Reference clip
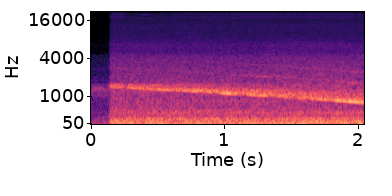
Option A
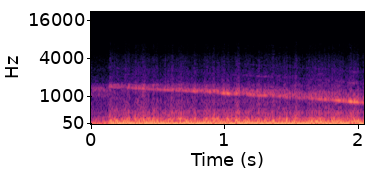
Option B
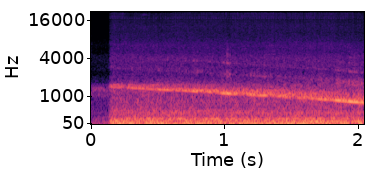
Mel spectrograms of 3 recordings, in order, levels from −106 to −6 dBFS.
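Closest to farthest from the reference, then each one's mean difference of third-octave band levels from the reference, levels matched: B, A; 2.0, 8.0 decibels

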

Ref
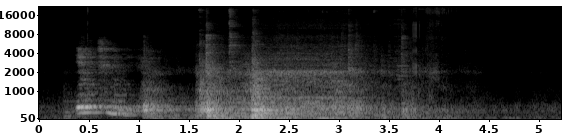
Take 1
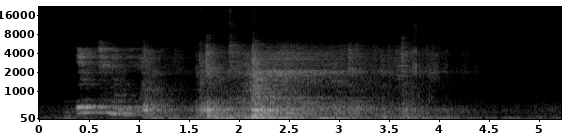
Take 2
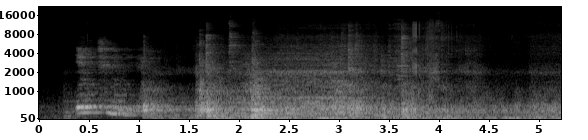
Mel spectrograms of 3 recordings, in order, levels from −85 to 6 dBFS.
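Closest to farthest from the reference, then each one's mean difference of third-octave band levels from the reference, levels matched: 1, 2; 4.0, 5.0 decibels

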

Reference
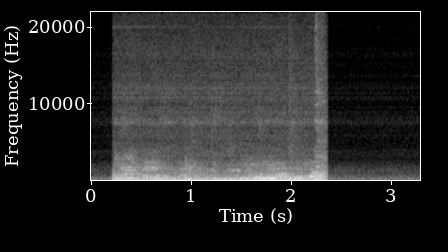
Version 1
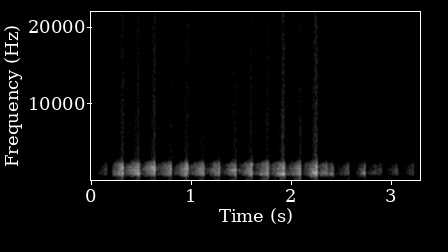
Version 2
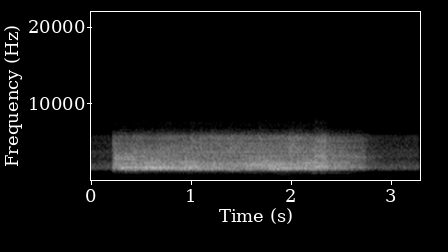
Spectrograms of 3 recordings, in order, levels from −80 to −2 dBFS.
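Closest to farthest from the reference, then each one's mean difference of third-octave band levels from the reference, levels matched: 1, 2; 15.0, 24.5 decibels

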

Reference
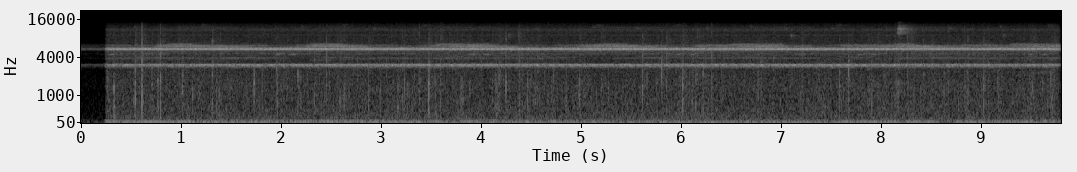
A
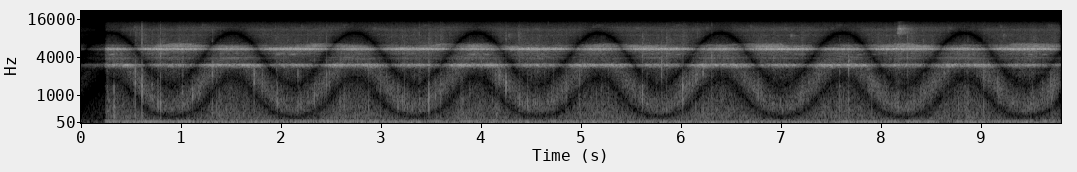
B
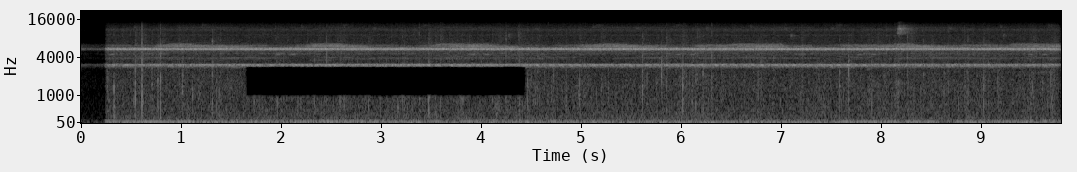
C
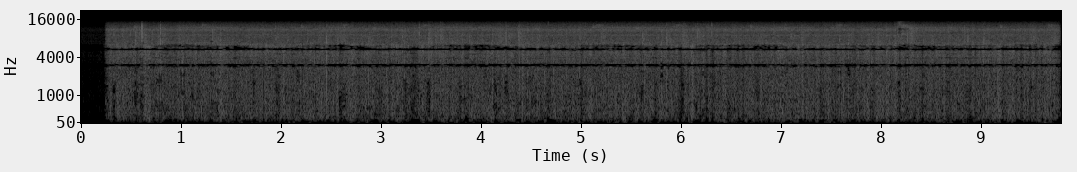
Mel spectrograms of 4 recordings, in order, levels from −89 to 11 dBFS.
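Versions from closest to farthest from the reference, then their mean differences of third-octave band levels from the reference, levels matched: B, A, C; 1.5, 4.5, 10.5 decibels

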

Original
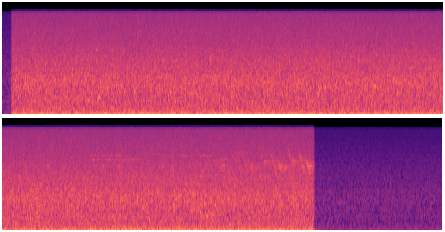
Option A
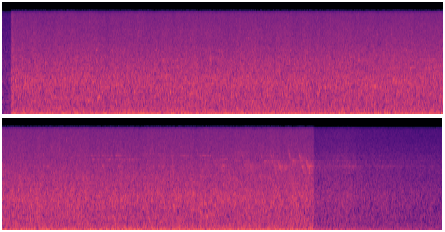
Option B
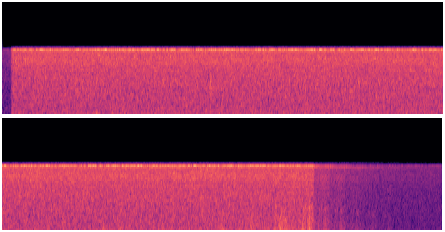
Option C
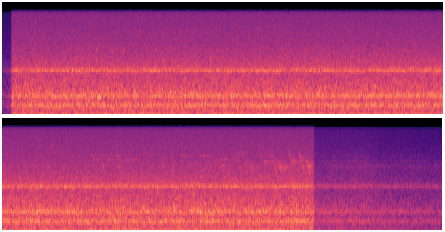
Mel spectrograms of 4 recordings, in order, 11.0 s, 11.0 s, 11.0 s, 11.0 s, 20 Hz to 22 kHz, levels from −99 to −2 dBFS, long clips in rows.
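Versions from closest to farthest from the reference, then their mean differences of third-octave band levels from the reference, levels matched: A, C, B; 2.5, 5.5, 17.0 decibels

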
